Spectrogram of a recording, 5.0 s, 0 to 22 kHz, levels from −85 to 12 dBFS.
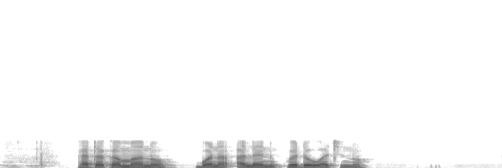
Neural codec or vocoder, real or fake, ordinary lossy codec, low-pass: none; real; none; 3.6 kHz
